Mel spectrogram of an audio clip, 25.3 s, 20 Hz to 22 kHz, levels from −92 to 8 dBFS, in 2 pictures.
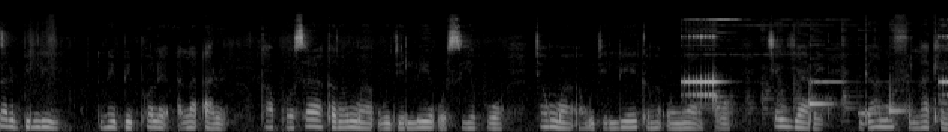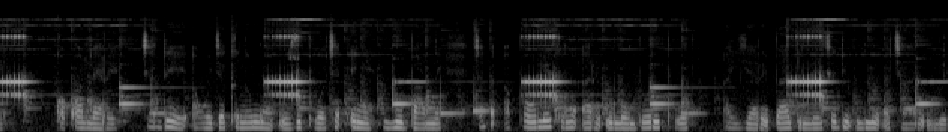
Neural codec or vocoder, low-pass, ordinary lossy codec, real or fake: none; 14.4 kHz; AAC, 96 kbps; real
